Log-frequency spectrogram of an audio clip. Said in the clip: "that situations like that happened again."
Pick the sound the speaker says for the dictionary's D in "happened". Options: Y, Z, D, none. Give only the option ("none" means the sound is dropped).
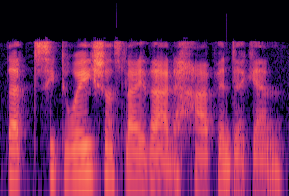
D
